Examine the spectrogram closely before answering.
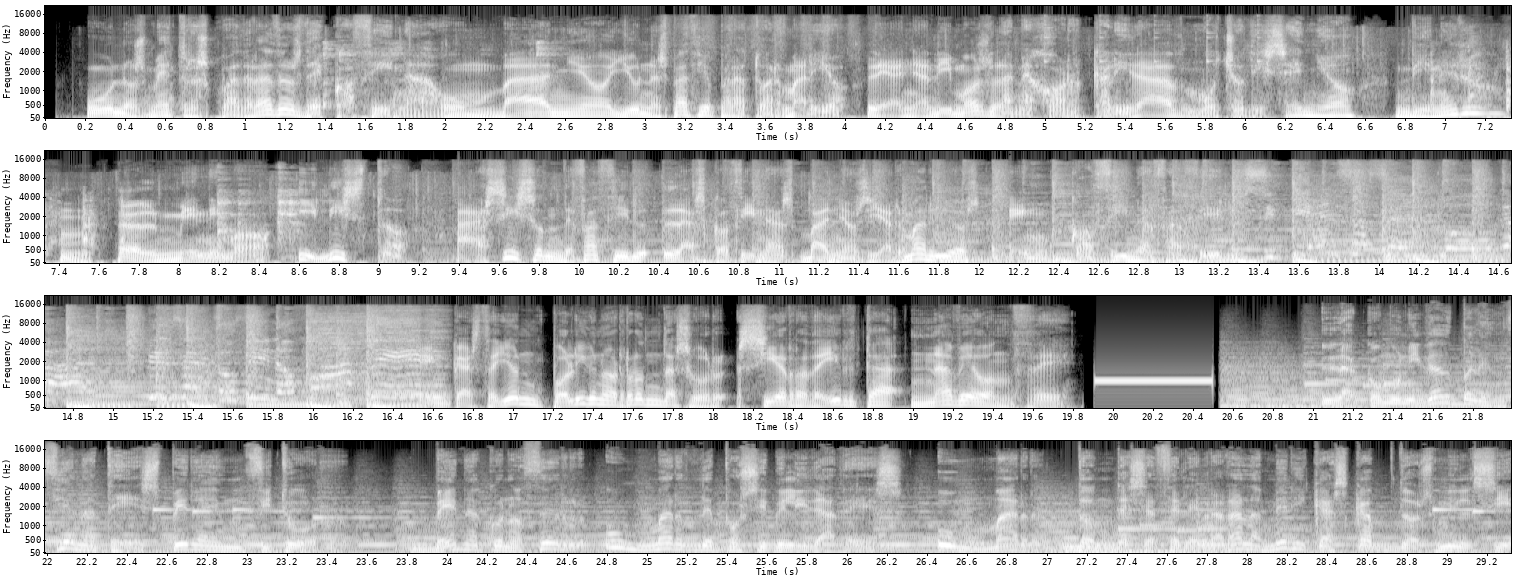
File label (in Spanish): comercial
